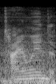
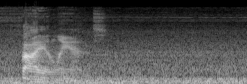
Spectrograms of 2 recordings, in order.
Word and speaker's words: Thailand: I've lost my speech before Thailand. Nah, Thailand. I know how to pronounce it right. I just don't know why thigh came out of my mouth.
